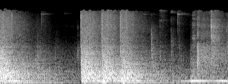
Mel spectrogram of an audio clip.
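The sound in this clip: Gunfire in a battle between two facing snipers in an urban district near a seafront: several sharp, loud cracking shots at irregular intervals over a steady low hum, with no talking.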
